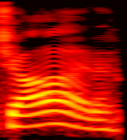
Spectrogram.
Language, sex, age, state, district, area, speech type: Hindi, male, 18-30, Uttar Pradesh, Sonbhadra, rural, read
